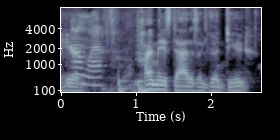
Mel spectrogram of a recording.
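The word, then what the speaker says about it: Jaime: it was so annoying because the guy kept pronouncing it as like jam not even Jamie he was like jam Rees I was like no it's Hae can you hear yeah it's it's it's really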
